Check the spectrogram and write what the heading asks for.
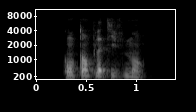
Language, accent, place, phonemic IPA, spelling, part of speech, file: French, France, Lyon, /kɔ̃.tɑ̃.pla.tiv.mɑ̃/, contemplativement, adverb, LL-Q150 (fra)-contemplativement.wav
- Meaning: contemplatively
